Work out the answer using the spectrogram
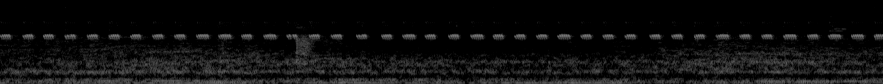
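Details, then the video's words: Cricket singing through the night at dawn, a courtship song seeking love: shrill, pure high chirps repeated steadily about four times a second, with one brief knock near the third second over a faint low hum. "귀뚜라미 울음소리. 슬퍼 말아요 우는 것이 아니라 사랑을 찾는 노래랍니다 구애의 밤"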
